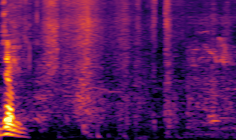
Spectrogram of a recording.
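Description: A man says one short word, followed by faint rustling and a couple of soft clicks.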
